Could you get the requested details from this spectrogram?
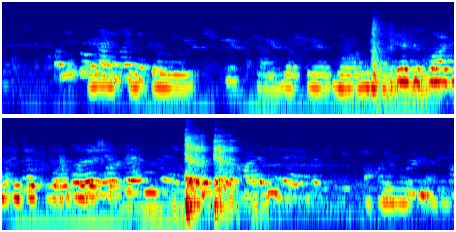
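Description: Brief, sharp cough bursts break through ongoing speech in a small room; a plain cough.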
